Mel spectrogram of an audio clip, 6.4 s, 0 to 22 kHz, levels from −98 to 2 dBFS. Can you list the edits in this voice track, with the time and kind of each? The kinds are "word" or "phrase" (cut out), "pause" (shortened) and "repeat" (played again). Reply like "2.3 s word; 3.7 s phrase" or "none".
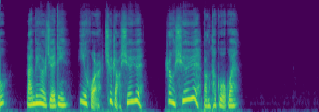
none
